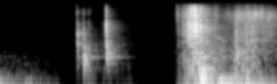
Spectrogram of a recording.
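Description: A heavy wooden door unlatches and creaks open.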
